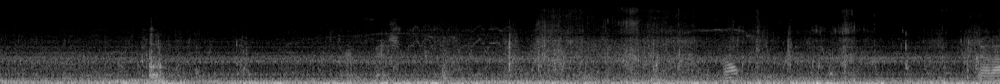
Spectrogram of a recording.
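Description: Steady low rumble of wind on the microphone and waves against a fishing boat's hull, with a few light knocks and clicks of gear in the boat.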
